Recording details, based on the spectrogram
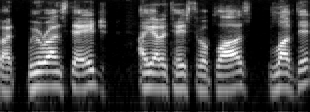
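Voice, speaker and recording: Its intonation fairly even, this is an ordinary speaking voice. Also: man. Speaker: voice actor. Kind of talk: interview answer.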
